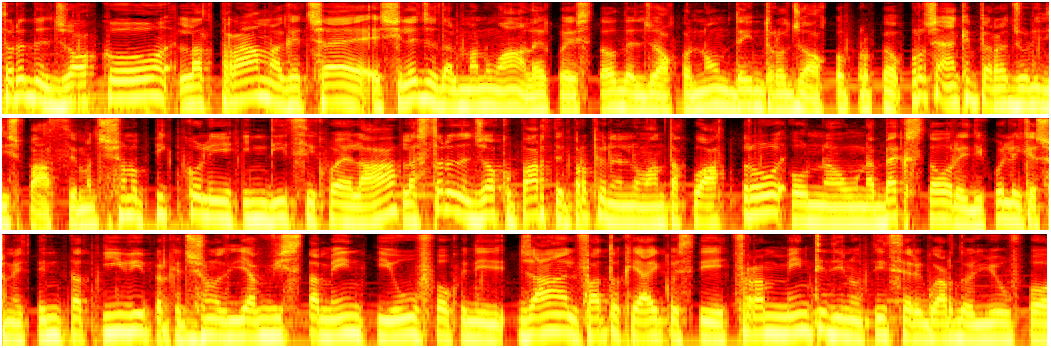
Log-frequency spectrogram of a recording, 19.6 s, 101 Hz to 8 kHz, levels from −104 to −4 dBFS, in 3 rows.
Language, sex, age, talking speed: Italian, male, 30-49, 215 wpm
